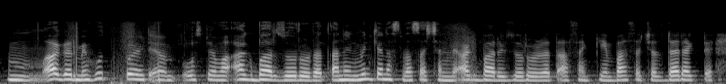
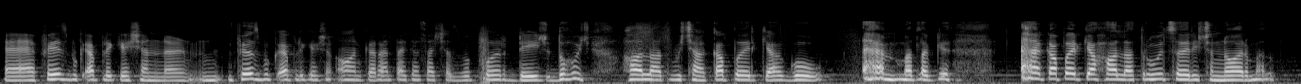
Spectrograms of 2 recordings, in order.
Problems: none marked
